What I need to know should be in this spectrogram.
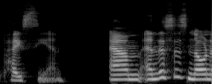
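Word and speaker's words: picein: in the title but it's spelled p-i-c-e-i-n so i'm pronouncing it piscin um and this is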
